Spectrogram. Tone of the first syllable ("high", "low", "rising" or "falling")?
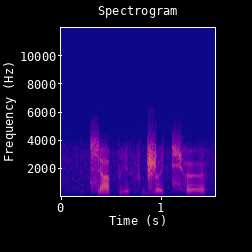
high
